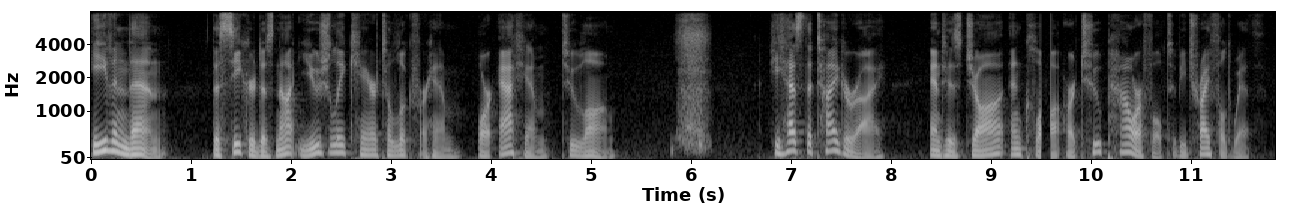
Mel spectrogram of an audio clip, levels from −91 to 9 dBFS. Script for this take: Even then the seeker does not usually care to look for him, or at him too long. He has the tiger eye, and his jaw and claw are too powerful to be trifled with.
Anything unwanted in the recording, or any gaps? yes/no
yes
